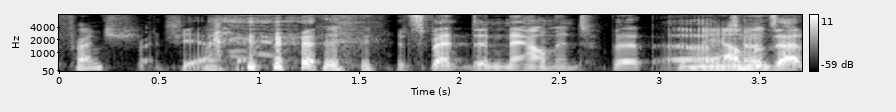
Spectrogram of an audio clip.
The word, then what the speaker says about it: denouement: French yeah it spent denouement but uh almonds out it's French and you're not supposed to say it like that there's any French people listening denouement anyway yeah so I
